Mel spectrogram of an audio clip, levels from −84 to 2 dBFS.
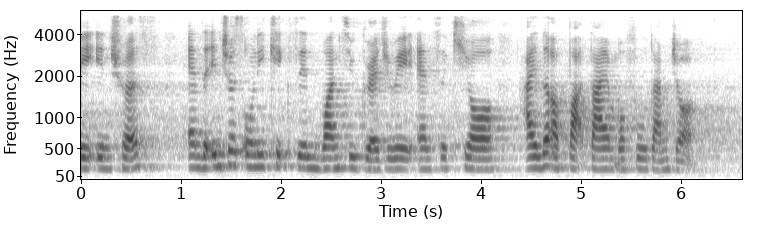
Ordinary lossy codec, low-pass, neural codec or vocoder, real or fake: none; 5.4 kHz; none; real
